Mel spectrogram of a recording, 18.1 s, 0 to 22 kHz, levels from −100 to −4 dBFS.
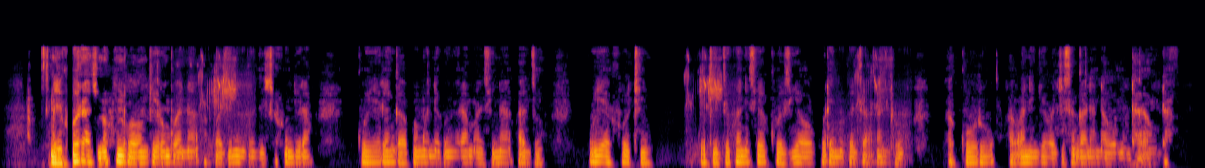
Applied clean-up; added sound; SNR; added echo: neural mask model Resemble Enhance denoiser.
